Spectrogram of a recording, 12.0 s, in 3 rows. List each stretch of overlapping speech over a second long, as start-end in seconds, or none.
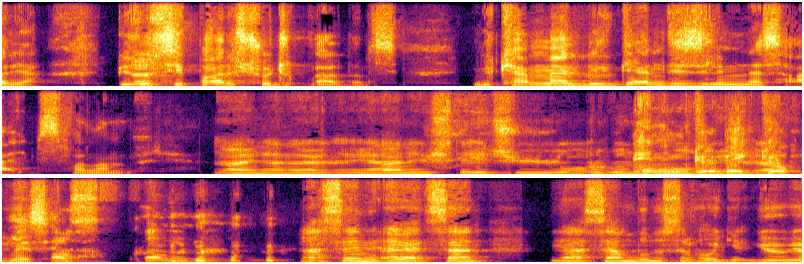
7.2-8.4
